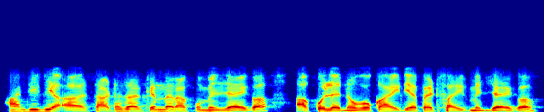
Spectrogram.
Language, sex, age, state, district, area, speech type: Hindi, male, 30-45, Madhya Pradesh, Jabalpur, urban, conversation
